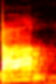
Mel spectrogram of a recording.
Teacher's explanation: तो इनमें से अगर टा वर्ण अगर हम देखें तो ये मूर्धन्य है, क्योंकि टा जब हम बोलेंगे तो उसमें हमारी जिह्वा जो होगी वो दंत को स्पर्श नहीं करेगी बल्कि मूर्धा को स्पर्श करेगी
